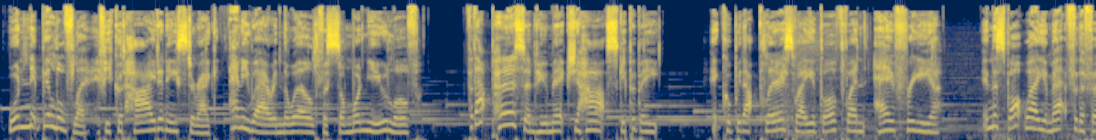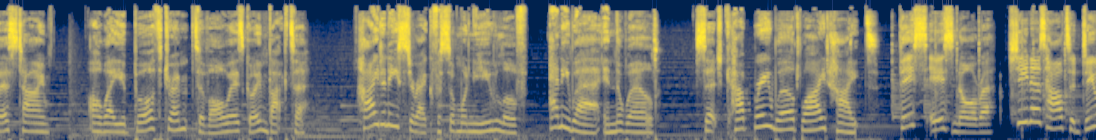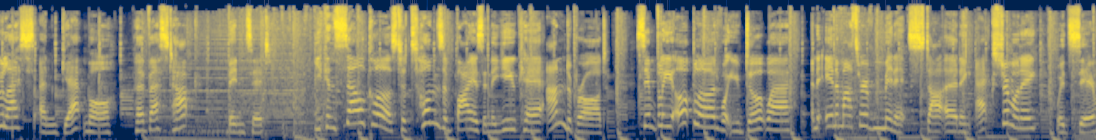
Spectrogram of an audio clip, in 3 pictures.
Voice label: female English multiple accents commercial compilation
